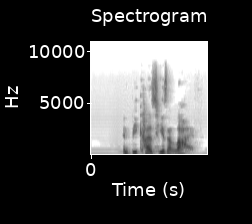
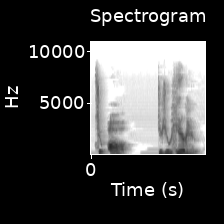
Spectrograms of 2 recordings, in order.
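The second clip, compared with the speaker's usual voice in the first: ordinary talk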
